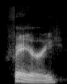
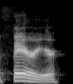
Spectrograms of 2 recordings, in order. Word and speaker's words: farrier: You've been a horseshoe fairy. Am I saying that right? You're close enough. We'll call it good. I know I'm saying it wrong. I know you are. It's a farrier. Farrier.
